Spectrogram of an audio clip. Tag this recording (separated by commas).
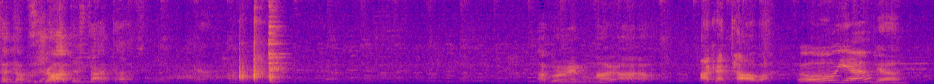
dishes, pots and pans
